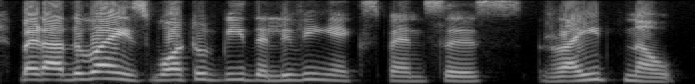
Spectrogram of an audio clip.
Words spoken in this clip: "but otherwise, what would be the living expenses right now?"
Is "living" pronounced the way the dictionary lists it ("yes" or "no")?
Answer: yes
